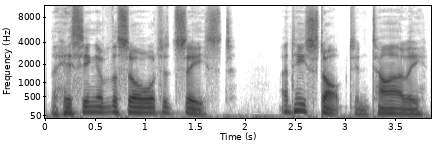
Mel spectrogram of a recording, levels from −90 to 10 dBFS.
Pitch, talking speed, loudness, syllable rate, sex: 100 Hz, 170 wpm, -18 LUFS, 5.2 syllables/s, male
